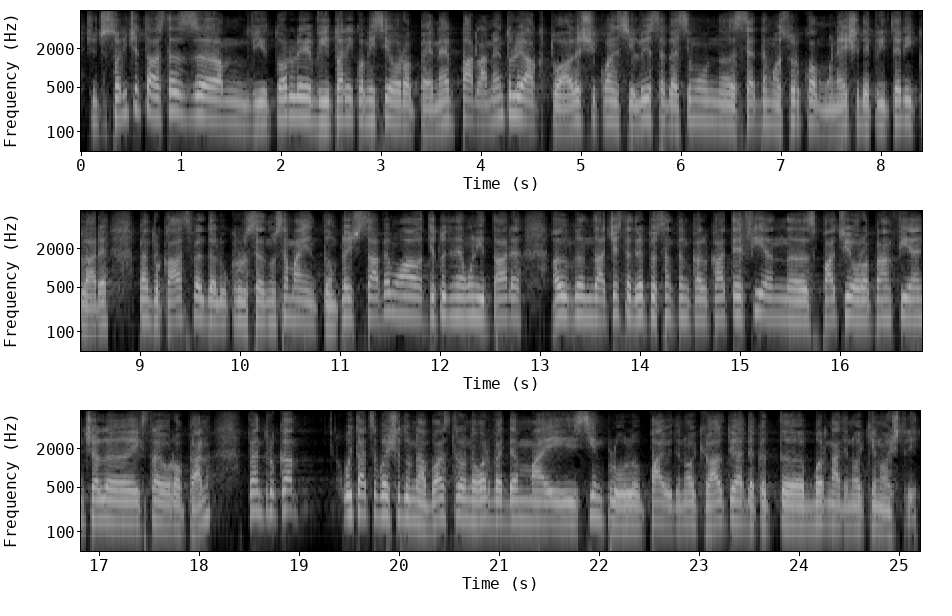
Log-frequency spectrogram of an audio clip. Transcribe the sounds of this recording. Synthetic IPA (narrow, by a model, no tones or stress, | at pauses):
ʃit͡ʃso̞lit͡ʃit̪ast̪əzʲviːt̪oɾuluviːt̪waɾe̞jko̞misijejːeuɾo̞pe̞ne̞parlame̞nt̪ulujakt̪ualʃiko̞nsiljulujsəɡəsimunset̪̚d̪e̞məsurʲko̞mune̞ʃid̪e̞kɾit̪e̞ɾijklaɾe̞pe̞nt̪ɾukaast̪fe̞ld̪e̞lukɾurʲsənuse̞majɨnt̪ɨmple̞ʃi̥səave̞mo̞at̪it̪ud̪ine̞unit̪aɾəɨkɨnat͡ʃe̞st̪e̞d̪ɾe̞p̚t̪urʲsunt̪ɨŋkəlkat̪e̞fije̞ɨnspat̪sjue̞uɾo̞peanfije̞ɨnt͡ʃe̞lekst̪ɾae̞uɾo̞peanpe̞nt̪ɾukə | ujt̪at̪sivəʃid̪umneavoast̪ɾəune̞o̞rʲve̞d̪e̞mːajsimplupajud̪ino̞kʲualt̪ujad̪e̞kɨt̪bɨrnad̪ino̞kʲino̞ʃt̪ɾḭ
